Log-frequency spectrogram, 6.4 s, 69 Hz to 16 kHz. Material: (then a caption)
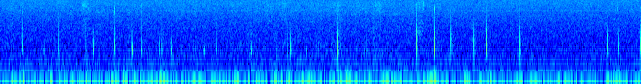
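Silicone. Long acrylic nail tips gently tap a flat, thin, solid pink silicone nail art mat. The result is a scattered run of soft, short, dull clicks with a mid-range tone around 600 Hz that die away almost instantly, over a steady low background rumble.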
